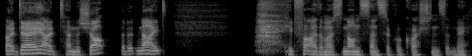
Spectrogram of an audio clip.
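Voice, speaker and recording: A proud young male wizard's apprentice for a fantasy video game. He speaks in a haughty, clipped and theatrical way, at a middling pitch. The sound is close and very dry. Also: measured pace, sharp tone, dry recording. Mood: subdued, sincere.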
